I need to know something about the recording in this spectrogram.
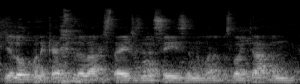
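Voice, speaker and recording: A man's voice: lowish voice, completely flat delivery, far from the mic. An Irish man in his thirties, a football manager giving an upbeat post-match interview, with "listen" in many of his answers. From Ireland. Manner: upbeat, fast and repetitive, says "listen" a lot. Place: bare indoor room at a stadium. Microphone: reporter's handheld recorder held out. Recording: echoey room, off-mic, crowd behind.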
